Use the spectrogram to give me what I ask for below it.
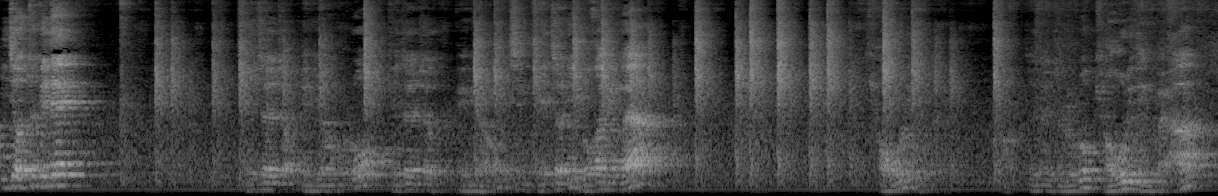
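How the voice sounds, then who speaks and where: A man teaching a class, lively and talkative, asking questions and then answering them himself. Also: a little high, a little hiss or hum. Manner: animated, asks and answers his own questions. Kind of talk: classroom lecture. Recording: distant echoey classroom recording.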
